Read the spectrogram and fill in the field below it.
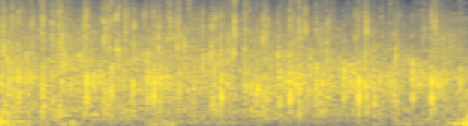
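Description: Audience breaks into dense, steady applause, many hands clapping together at moderate loudness with no voices above it.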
